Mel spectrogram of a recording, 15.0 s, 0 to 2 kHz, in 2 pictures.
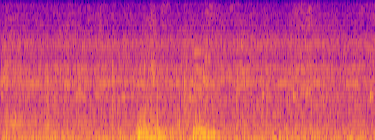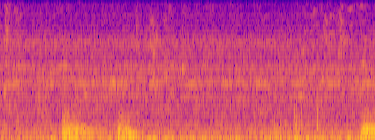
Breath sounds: Inhalation: 2.66-3.74 s, 8.70-9.78 s, 14.73-15.00 s
Exhalation: 3.78-4.38 s, 9.80-10.40 s
Crackles: 2.66-3.74 s, 3.78-4.38 s, 8.70-9.78 s, 9.80-10.40 s, 14.73-15.00 s

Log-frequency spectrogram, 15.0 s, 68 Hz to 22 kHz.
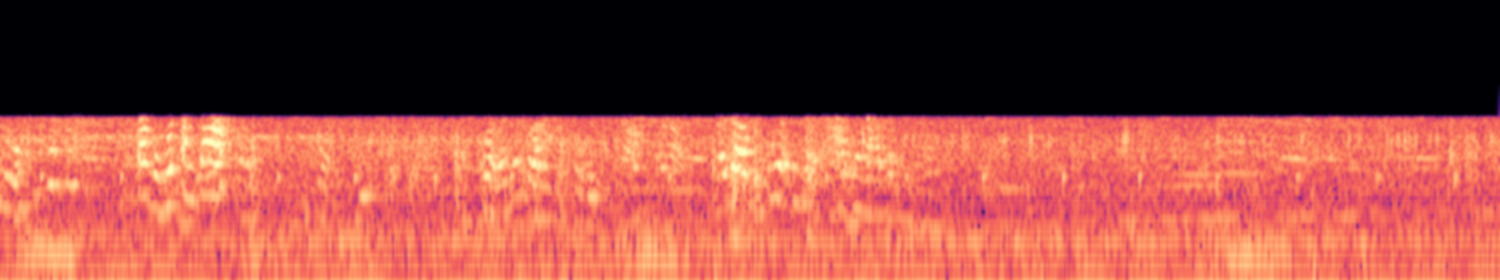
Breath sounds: Wheeze: 0.18-0.86 s, 6.24-6.92 s, 12.30-13.04 s

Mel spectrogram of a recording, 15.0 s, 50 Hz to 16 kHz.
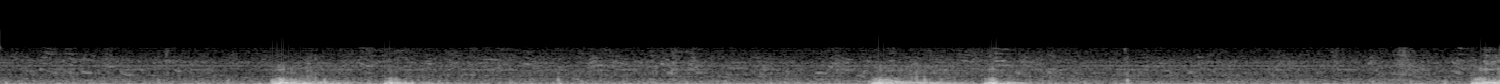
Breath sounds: Inhalation: 2.64-3.74 s, 8.68-9.78 s, 14.73-15.00 s
Exhalation: 3.78-4.32 s, 9.82-10.36 s
Crackles: 2.64-3.74 s, 3.78-4.32 s, 8.68-9.78 s, 9.82-10.36 s, 14.73-15.00 s

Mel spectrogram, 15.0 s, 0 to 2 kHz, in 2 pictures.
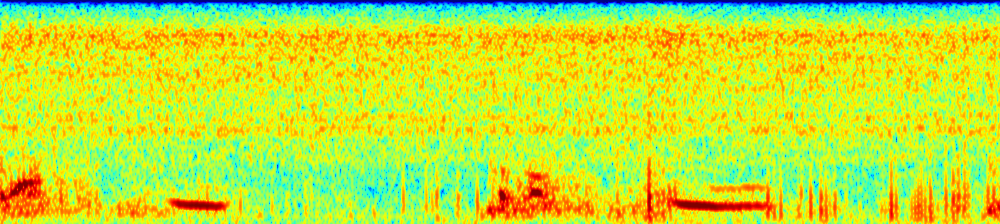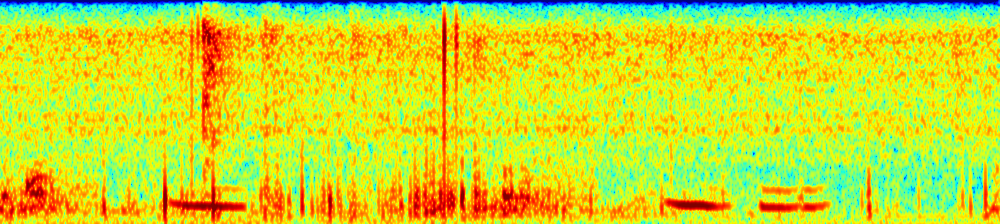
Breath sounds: Inhalation: 0.00-0.71 s, 3.39-4.46 s, 7.32-8.39 s
Exhalation: 0.79-1.86 s, 4.49-5.85 s, 8.40-9.50 s
Wheeze: 0.00-0.36 s, 1.19-1.70 s, 3.63-4.13 s, 4.96-5.81 s, 7.42-8.06 s, 8.71-9.50 s, 12.44-13.79 s

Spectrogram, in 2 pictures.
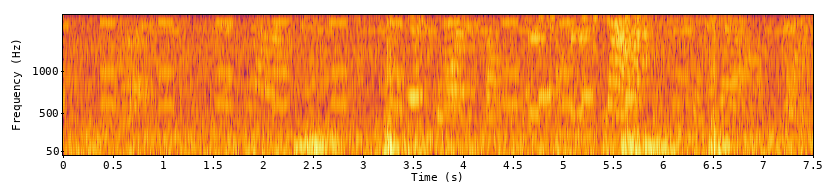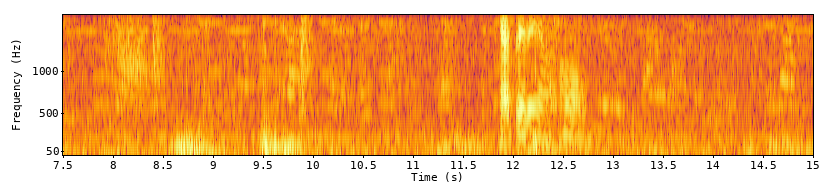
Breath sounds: Inhalation: 2.18-3.06 s, 5.50-6.25 s, 8.54-9.37 s, 11.07-11.83 s
Exhalation: 3.06-3.74 s, 6.24-6.90 s, 9.35-10.36 s, 12.11-13.08 s
Crackles: 2.18-3.06 s, 5.50-6.25 s, 8.53-9.33 s, 9.35-10.36 s

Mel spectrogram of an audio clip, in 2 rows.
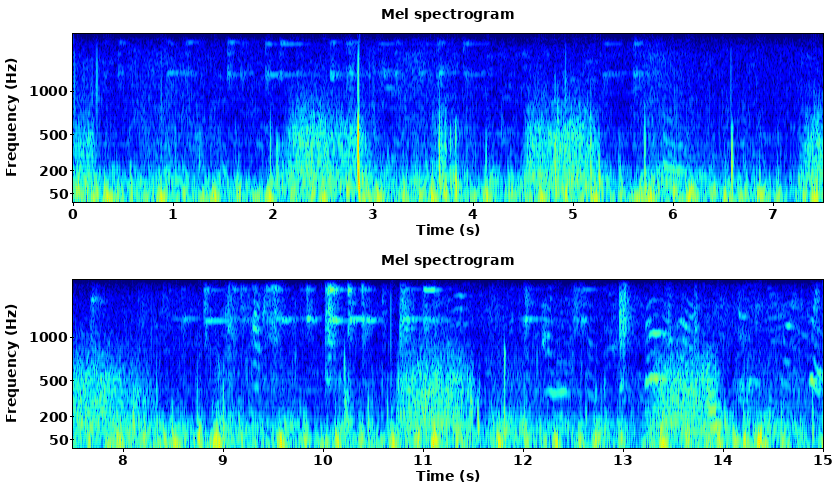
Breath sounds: Inhalation: 0.00-0.26 s, 1.87-2.97 s, 4.46-5.25 s, 7.18-8.38 s, 10.74-11.64 s, 13.21-14.11 s
Exhalation: 0.48-1.69 s, 3.03-4.34 s, 5.61-6.92 s, 8.76-9.91 s, 11.72-13.13 s, 14.13-15.00 s

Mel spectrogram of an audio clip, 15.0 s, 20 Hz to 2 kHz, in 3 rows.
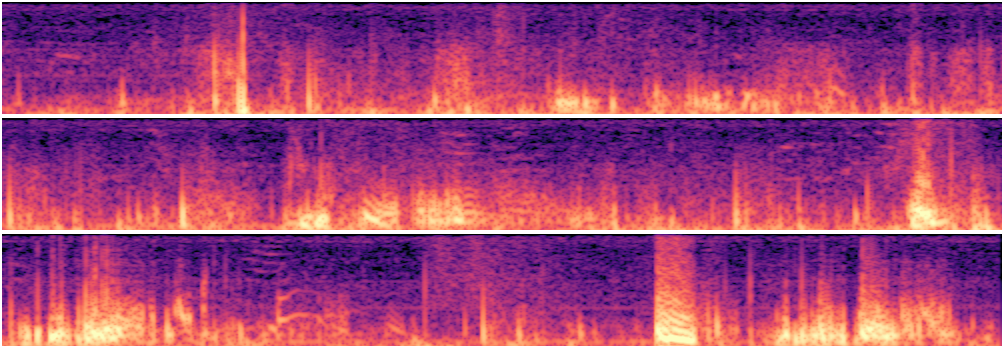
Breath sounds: Inhalation: 9.40-10.04 s, 13.25-13.79 s
Exhalation: 10.05-12.22 s, 13.78-14.98 s
Wheeze: 3.74-4.38 s
Stridor: 11.36-11.87 s

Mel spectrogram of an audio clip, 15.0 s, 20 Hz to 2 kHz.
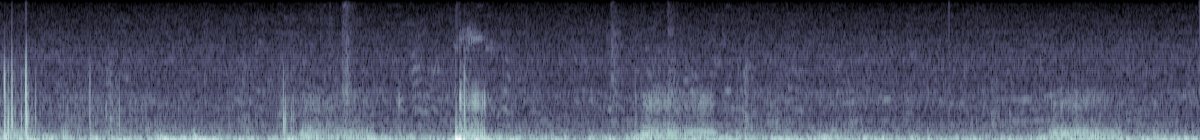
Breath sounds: Inhalation: 3.74-4.70 s, 7.96-9.02 s, 13.11-14.17 s

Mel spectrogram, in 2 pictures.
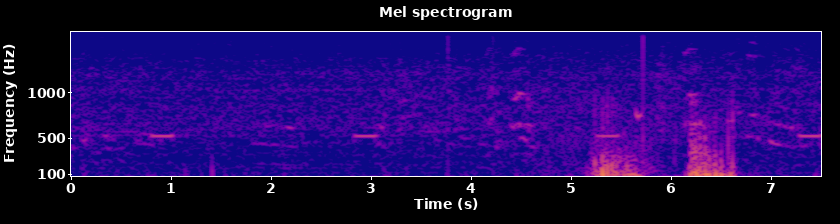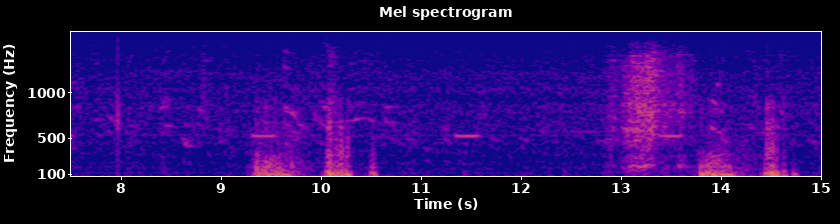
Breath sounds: Inhalation: 5.09-5.95 s, 9.23-9.98 s, 13.80-14.41 s
Exhalation: 6.02-6.77 s, 9.97-10.73 s, 14.40-15.00 s
Crackles: 5.09-5.95 s, 6.02-6.77 s, 9.21-9.96 s, 9.97-10.73 s, 13.78-14.38 s, 14.40-15.00 s

